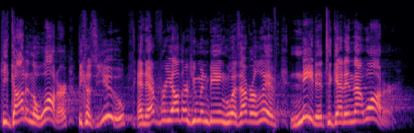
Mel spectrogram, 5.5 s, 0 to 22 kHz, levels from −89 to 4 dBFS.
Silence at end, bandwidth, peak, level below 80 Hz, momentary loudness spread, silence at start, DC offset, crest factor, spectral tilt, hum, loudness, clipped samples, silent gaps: 0.25 s; 16.5 kHz; -4 dBFS; -80 dBFS; 4 LU; 0 s; under 0.1%; 16 dB; -4.5 dB/octave; none; -22 LUFS; under 0.1%; none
